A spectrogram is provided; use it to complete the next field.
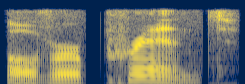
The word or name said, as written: overprint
